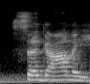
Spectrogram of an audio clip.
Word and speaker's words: Sagami: Sagami. You are correct. Yes. In Collingswood is this delightful sushi restaurant. And if you love sushi, Sagami is the place that you have to go.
